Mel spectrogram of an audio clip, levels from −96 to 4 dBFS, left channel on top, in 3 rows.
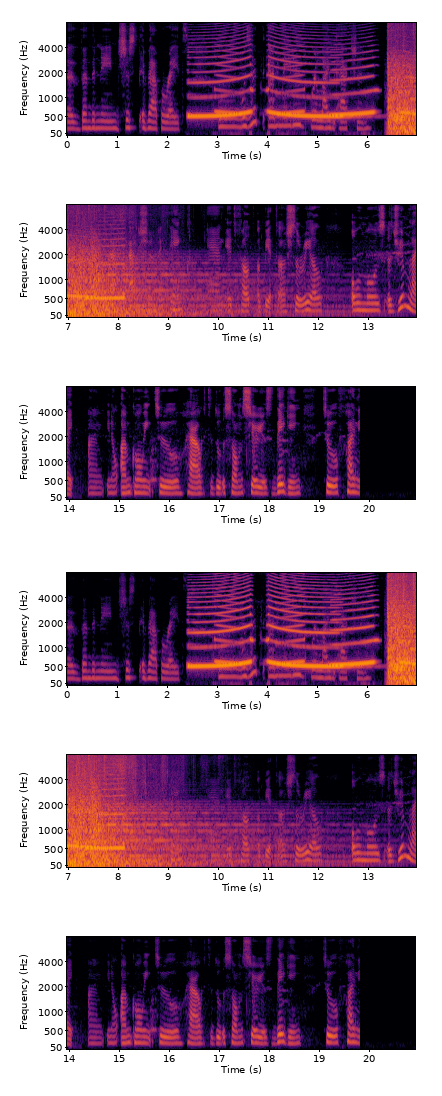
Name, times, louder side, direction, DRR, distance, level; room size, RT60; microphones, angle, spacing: voice 1, 0.0-6.1, left 2 dB, 80° left, 7.1 m, -44 dB
sound 1, 2.4-6.3 6.6-8.2, right 3 dB, 35° right, 0.4 m, -23 dB
sound 2, 6.4-11.2, right 4 dB, 75° right, 0.8 m, -23 dB
voice 2, 7.2-9.5 9.8-12.1 12.7-14.1 14.4-18.6 19.1-19.8, left 2 dB, 45° left, 5.6 m, -38 dB
head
